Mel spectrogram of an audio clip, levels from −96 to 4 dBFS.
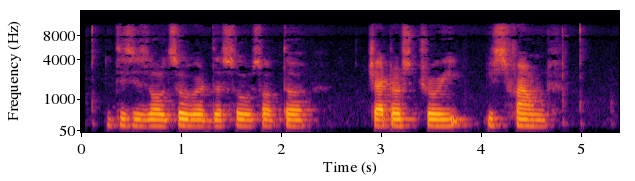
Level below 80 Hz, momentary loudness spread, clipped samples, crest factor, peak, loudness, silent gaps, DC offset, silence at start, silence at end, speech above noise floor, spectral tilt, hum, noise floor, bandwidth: -72 dBFS; 12 LU; under 0.1%; 18 dB; -2 dBFS; -20 LUFS; none; under 0.1%; 0.25 s; 0.7 s; 44 dB; -5 dB/octave; none; -63 dBFS; 11.5 kHz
